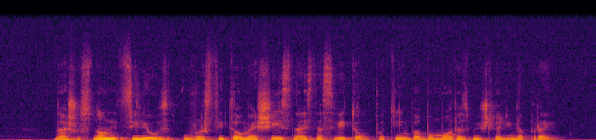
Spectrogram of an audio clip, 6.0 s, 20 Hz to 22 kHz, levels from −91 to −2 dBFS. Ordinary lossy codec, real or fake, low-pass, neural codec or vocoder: none; fake; 19.8 kHz; vocoder, 44.1 kHz, 128 mel bands every 256 samples, BigVGAN v2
